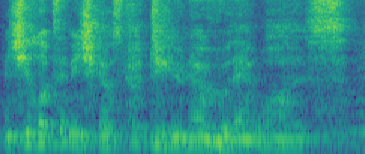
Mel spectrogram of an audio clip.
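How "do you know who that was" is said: put-on low, slow voice with a Slavic accent. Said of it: "Adina spoke with a really low voice".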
